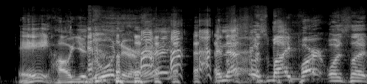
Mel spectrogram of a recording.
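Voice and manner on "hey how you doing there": friendly Midwestern Wisconsin accent with a drawl. Like a performer remembering a lost ad job, doing a cheerful, broad Midwestern greeting the way it would have sounded in the spot. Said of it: "a Wisconsin version of the Wisconsin accent".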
